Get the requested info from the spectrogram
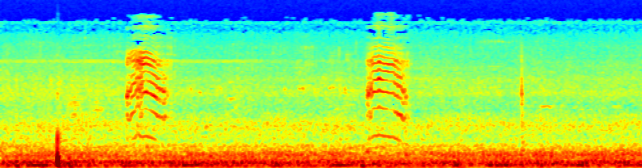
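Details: A cold wild cat gives two clear meows, each a short falling, wavering cry about two and a half seconds apart, over a steady low rumble of background noise and a single sharp click.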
